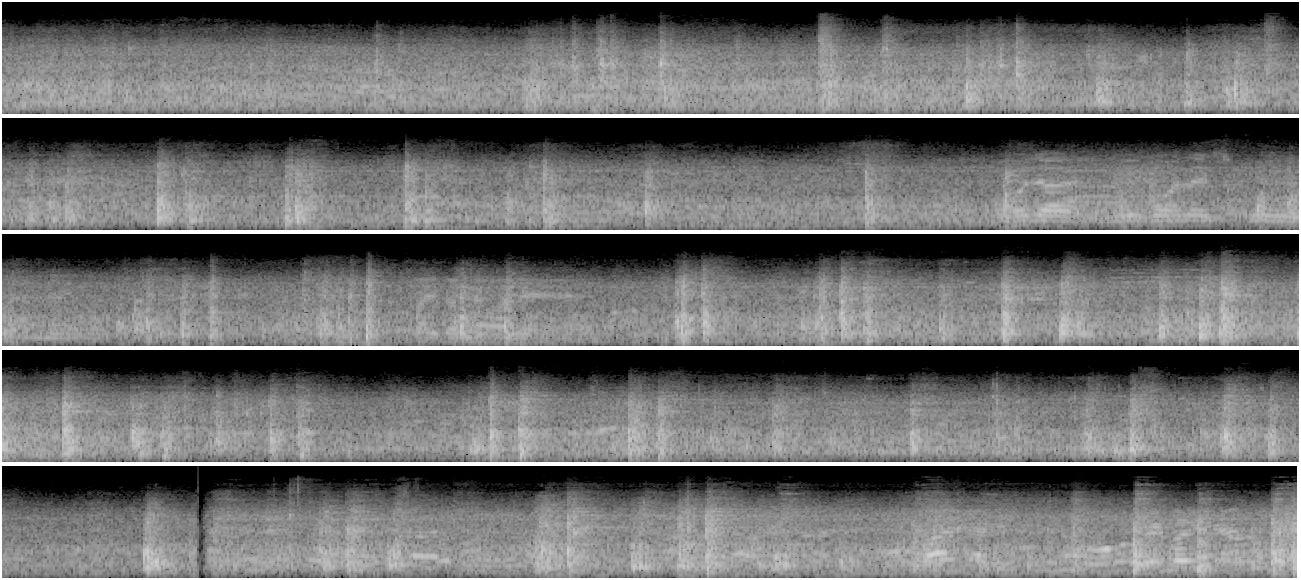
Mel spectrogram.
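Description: Indian Railways express coach running on track, heard from the open coach doorway: a steady rolling rumble broken by many sharp, irregular clacks as the wheels cross rail joints and the points of a station yard.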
